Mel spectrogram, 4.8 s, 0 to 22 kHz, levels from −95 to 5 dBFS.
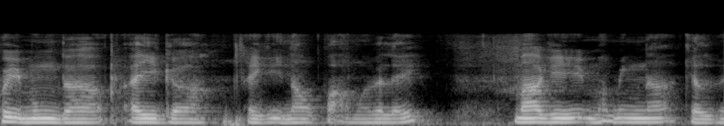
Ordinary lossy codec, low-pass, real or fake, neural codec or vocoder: none; 7.2 kHz; real; none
